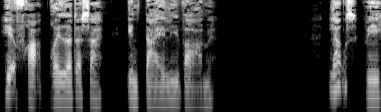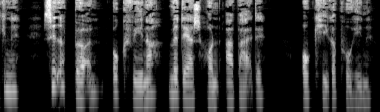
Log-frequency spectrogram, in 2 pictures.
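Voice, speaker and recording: Female audiobook reader, calm measured children's storytelling, low and mellow. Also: no echo, studio quality. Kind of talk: reading a children's book aloud.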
